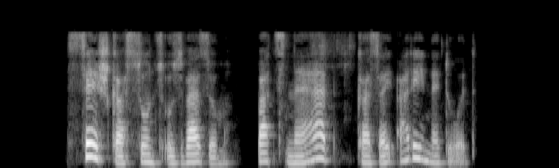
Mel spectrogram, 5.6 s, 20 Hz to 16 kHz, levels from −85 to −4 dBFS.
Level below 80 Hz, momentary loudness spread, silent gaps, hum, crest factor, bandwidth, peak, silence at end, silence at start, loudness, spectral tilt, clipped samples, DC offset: -64 dBFS; 15 LU; 2.47-2.58 s; none; 22 dB; 8 kHz; 0 dBFS; 0.9 s; 0.7 s; -21 LUFS; -5 dB/octave; under 0.1%; under 0.1%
